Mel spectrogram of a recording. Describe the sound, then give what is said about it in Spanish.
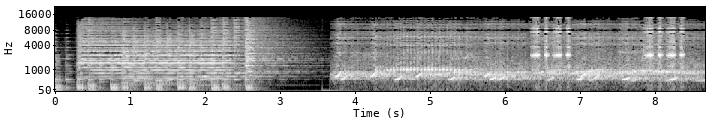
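A green toad croaks in a steady run of short, repeated calls, fairly loud, following a few seconds of buzzy, tonal music-like sound with no talking. “Sapo verde.”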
